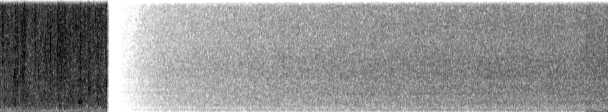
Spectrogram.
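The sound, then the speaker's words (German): A burst of loud, hissing noise cuts off abruptly, then steady rain fades back in as a soft, even patter that gradually grows louder. No one speaks. “Ich hab immer gewusst, es regnet im Himmel.”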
